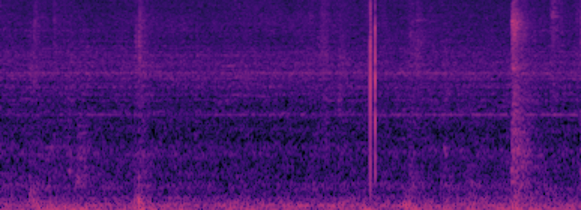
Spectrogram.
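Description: Steady low rumble of the Nizamuddin–Jabalpur MP Sampark Kranti Express rolling slowly into the station, heard from aboard, with three sharp clacks as its wheels run over rail joints.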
